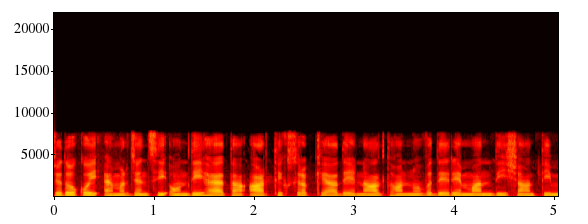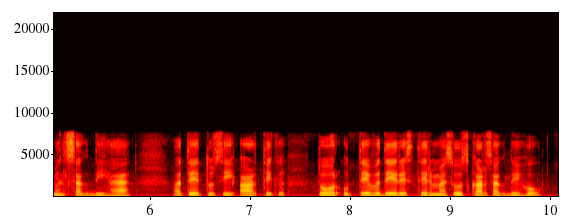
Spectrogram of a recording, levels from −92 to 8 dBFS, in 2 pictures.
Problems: none marked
